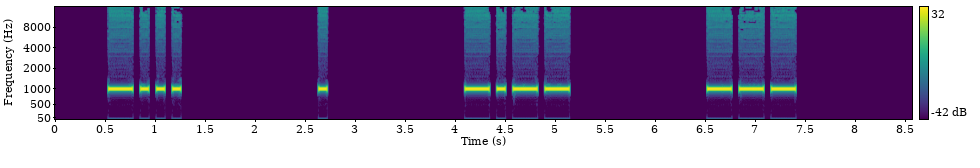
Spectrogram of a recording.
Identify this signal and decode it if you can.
Morse code, heard as a keyed tone, about 15 wpm, spaced as for 5 wpm, 1000 Hz. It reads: BEYO
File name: qotdfiles / 5wpm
